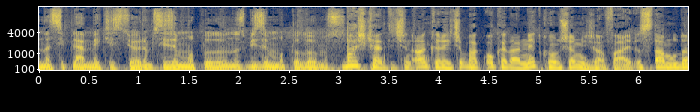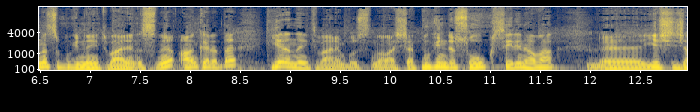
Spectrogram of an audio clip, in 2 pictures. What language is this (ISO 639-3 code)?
tur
